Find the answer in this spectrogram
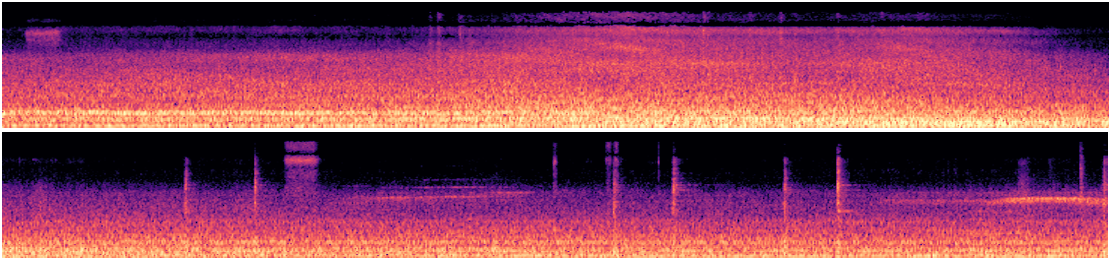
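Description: LNER Azuma train running slowly along the platform close by, a loud rumble that builds as the front end passes and then eases. After that come a series of sharp clicks and, near the end, a short high squeal.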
